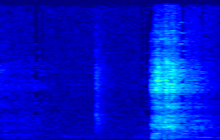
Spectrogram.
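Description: Gunshots crack from a video game through a television speaker.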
